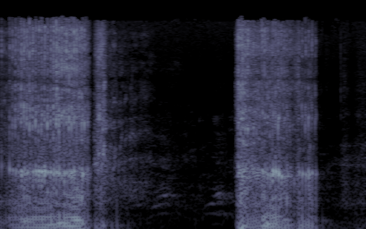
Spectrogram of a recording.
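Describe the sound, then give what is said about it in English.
A preacher imitates two loud, rasping snores with his voice, portraying the apostle Peter asleep in prison, each a harsh, rumbling burst lasting about a second, separated by a quieter pause with faint breathy sounds. “Now, I'm sure that was a very anointed snore too.”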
